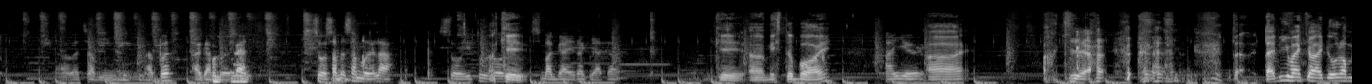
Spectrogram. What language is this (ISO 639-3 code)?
msa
